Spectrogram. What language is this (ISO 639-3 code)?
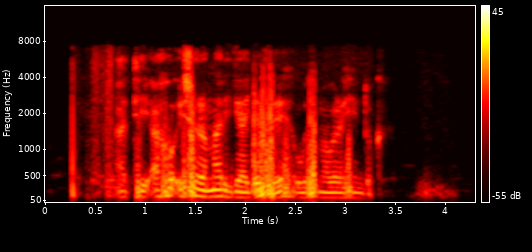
kin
